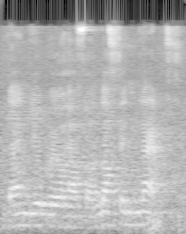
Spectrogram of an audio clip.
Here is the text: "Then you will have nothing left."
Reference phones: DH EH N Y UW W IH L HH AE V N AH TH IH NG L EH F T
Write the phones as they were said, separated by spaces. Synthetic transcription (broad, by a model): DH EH N Y UW W IH L HH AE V L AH F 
